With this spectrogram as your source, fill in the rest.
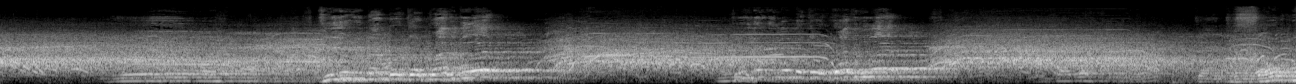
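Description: A young man speaks through a microphone over loudspeakers, echoing through the arena.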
